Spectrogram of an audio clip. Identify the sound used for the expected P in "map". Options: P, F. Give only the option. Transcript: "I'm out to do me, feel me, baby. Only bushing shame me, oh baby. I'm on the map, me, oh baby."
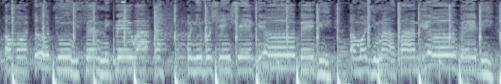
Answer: F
